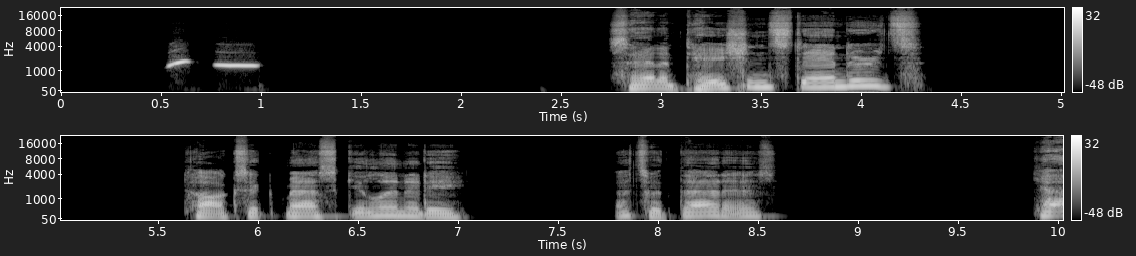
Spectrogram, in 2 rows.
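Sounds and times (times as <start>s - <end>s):
two-note wolf-whistle style sound effect: 0.5s - 1.1s
speech: 2.8s - 4.4s, 5.6s - 7.1s, 7.8s - 8.7s.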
